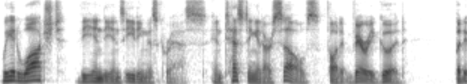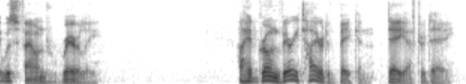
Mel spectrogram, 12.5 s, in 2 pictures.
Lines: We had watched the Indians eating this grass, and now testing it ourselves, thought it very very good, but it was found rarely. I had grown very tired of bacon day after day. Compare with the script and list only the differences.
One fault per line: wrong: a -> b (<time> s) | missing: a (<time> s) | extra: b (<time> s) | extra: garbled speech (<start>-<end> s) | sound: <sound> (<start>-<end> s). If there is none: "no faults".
missing: now (3.0 s)
missing: very (5.0 s)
